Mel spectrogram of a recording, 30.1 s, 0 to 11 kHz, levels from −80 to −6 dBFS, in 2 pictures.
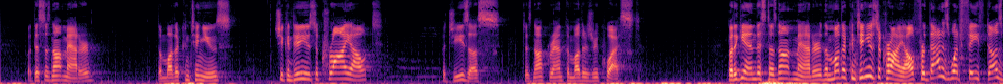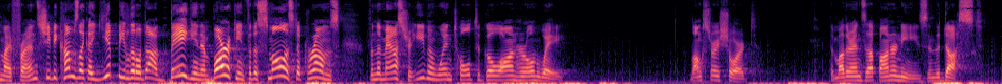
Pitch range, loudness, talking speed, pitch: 145-240 Hz, -24 LUFS, 160 wpm, 185 Hz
